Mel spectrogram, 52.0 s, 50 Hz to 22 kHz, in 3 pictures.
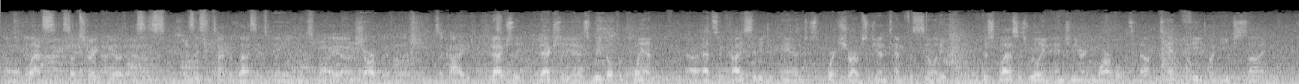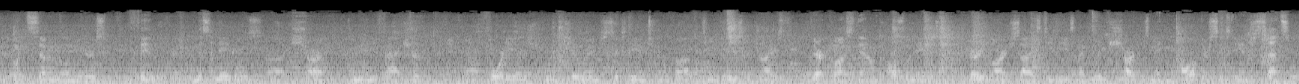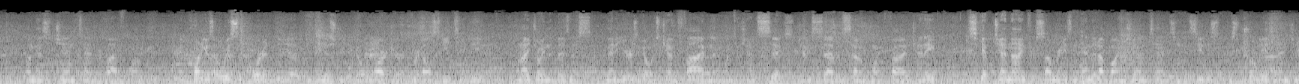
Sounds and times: Speech: 0:00.0 - 0:51.9.

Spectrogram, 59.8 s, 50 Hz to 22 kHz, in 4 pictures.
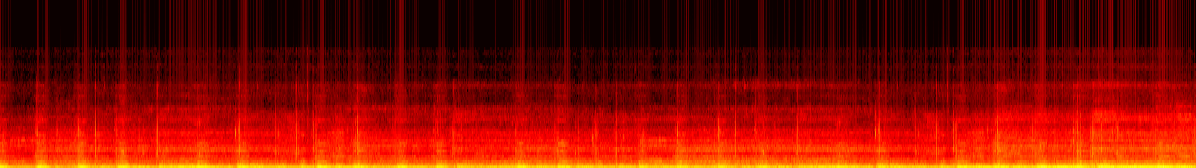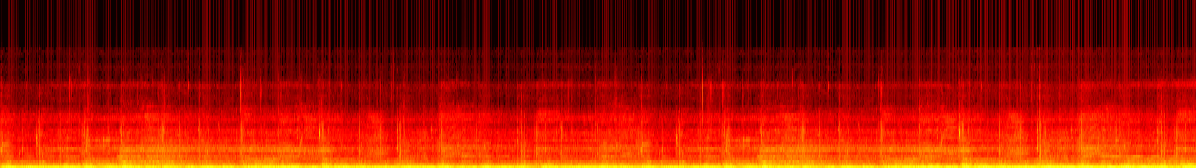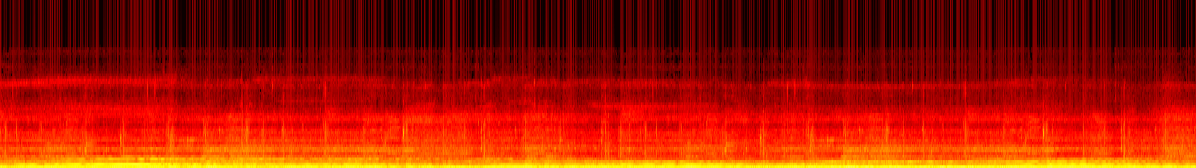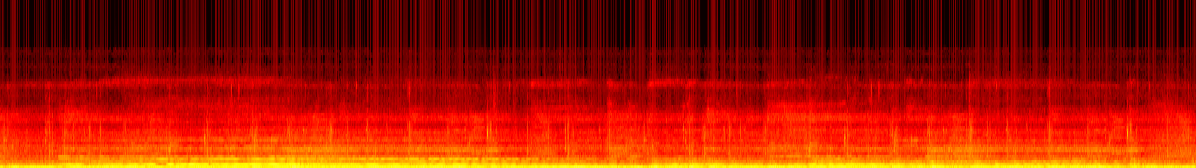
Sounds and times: Music: 0:00.0 - 0:59.8.

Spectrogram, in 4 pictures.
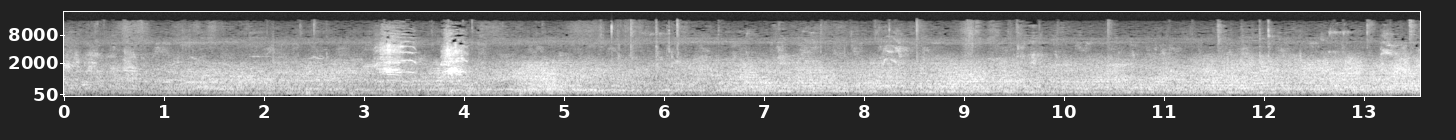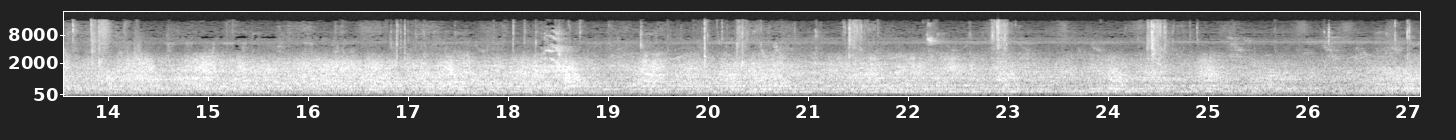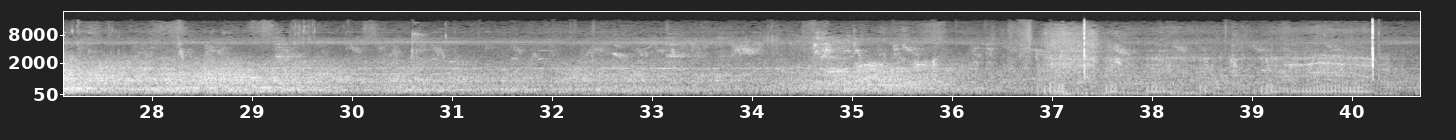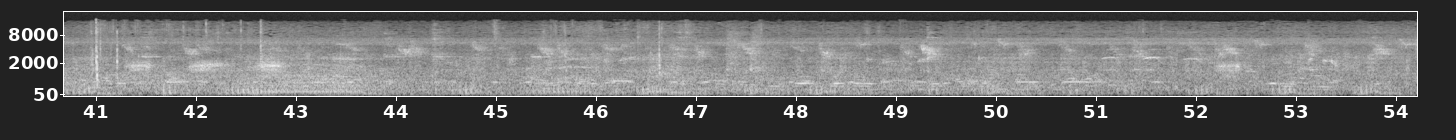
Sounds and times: Bird: 0:00.0 - 0:04.2, 0:18.2 - 0:18.8, 0:26.2 - 0:54.2
Outside, urban or manmade: 0:00.0 - 0:54.2
Goose: 0:03.1 - 0:04.1.

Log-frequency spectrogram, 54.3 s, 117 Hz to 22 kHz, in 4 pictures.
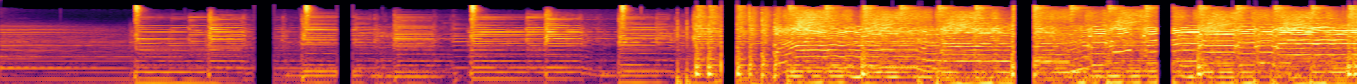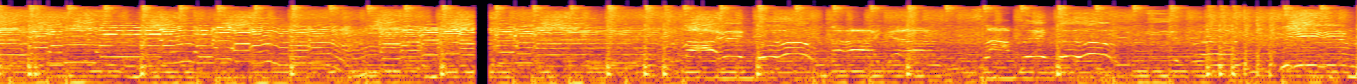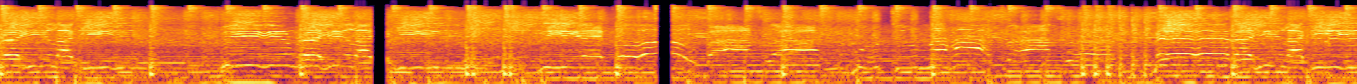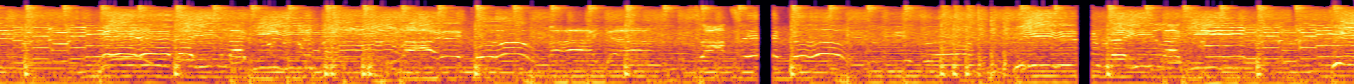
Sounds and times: Music: 0:00.0 - 0:54.2
Male singing: 0:20.4 - 0:28.4, 0:29.4 - 0:31.5, 0:32.6 - 0:40.8, 0:41.6 - 0:53.1, 0:54.0 - 0:54.2.

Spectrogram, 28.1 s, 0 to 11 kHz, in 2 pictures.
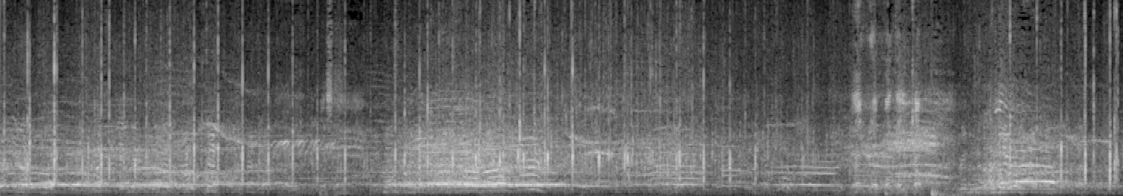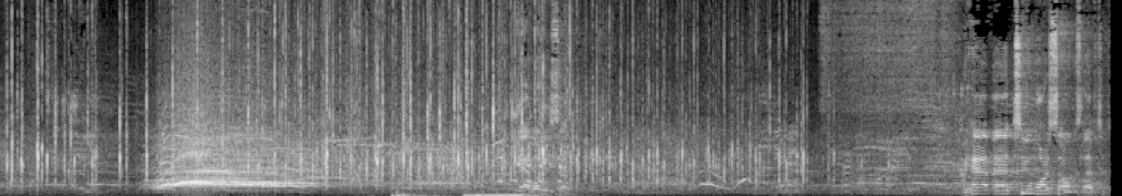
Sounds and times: Speech: 0:19.8 - 0:21.3, 0:23.5 - 0:27.9.

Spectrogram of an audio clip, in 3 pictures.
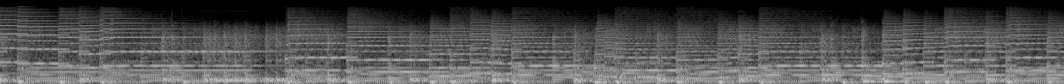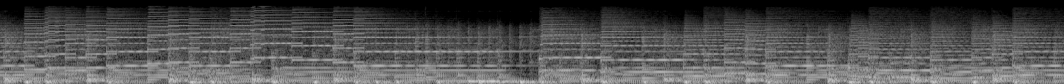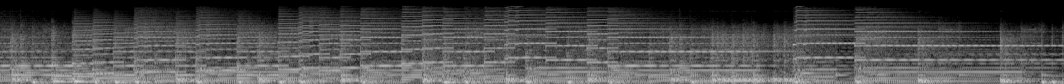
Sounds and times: Video game music: 0:00.0 - 0:31.9.

